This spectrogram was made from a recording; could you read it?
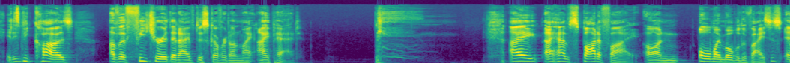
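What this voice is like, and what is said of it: Slightly hoarse voice. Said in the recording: “maybe you are able to tell it from the way my voice sounds. I'm a little bit hoarse, and it's not because I have a cold.”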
